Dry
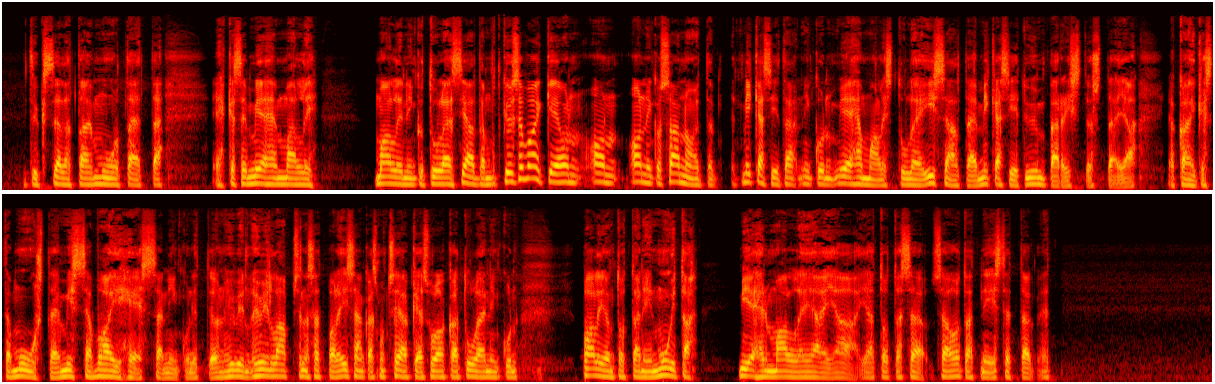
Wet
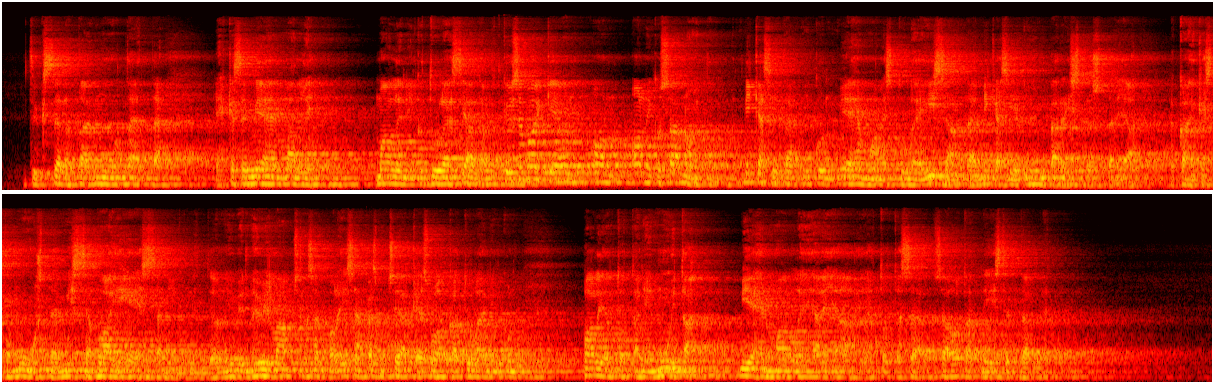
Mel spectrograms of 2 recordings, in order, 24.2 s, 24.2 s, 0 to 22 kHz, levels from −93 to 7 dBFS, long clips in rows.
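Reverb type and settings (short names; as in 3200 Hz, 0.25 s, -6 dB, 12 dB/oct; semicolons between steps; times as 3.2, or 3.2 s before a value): plate-style reverb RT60 3.4 s, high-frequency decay 0.45×, DRR -1.5 dB; gain -3 dB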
